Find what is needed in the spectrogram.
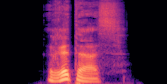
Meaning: genitive singular of Ritter
- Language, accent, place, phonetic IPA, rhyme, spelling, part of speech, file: German, Germany, Berlin, [ˈʁɪtɐs], -ɪtɐs, Ritters, noun, De-Ritters.ogg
